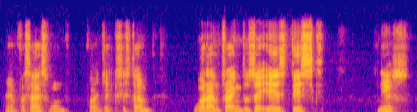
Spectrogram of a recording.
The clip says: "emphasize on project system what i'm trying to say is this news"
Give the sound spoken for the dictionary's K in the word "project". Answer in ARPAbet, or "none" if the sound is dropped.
K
